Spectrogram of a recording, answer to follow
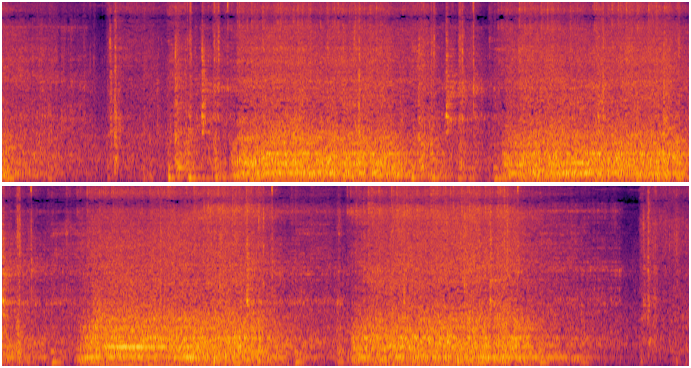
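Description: Automatic vertical pillow-bag packing machine with a screw auger powder filler running. Its mechanical noise and hum rise and fall in repeating cycles about every three to three and a half seconds, with short quiet dips between them.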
